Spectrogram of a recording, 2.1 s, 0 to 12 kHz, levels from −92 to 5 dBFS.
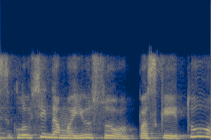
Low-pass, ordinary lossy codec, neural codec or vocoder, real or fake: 7.2 kHz; Opus, 64 kbps; none; real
